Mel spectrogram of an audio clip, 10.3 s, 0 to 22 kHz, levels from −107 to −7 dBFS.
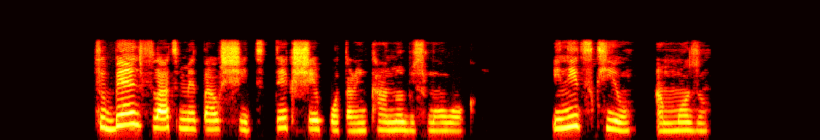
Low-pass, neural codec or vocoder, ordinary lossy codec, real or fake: none; none; none; real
